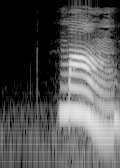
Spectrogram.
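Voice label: "mang", pinyin, fourth tone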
